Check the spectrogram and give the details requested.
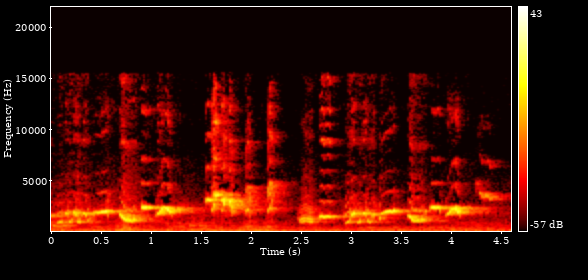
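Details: Aceh white-rumped shama, a caged songbird, singing a varied run of loud whistled phrases around one to four thousand cycles, with slurred rising and falling notes, buzzy trills and short pauses between bursts.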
